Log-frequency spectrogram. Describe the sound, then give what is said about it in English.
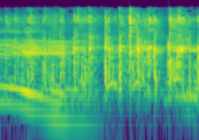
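A falling, voice-like tone gives way to a short burst of dense, crackling applause, many quick claps blending together for under a second, fairly loud. “Big round of applause going out to Michelle Crabtree.”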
